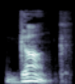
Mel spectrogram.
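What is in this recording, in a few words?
"gonk", British English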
